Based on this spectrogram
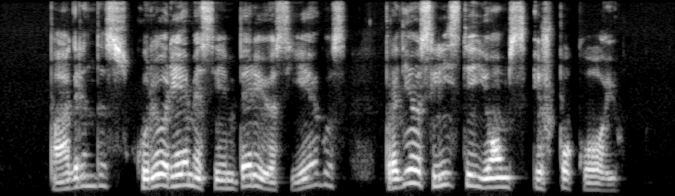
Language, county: Lithuanian, Šiauliai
